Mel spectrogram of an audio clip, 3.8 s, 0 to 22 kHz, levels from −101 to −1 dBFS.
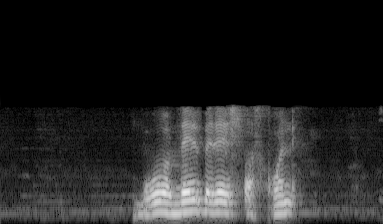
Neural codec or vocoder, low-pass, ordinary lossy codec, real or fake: codec, 24 kHz, 0.9 kbps, WavTokenizer, medium music audio release; 3.6 kHz; MP3, 24 kbps; fake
